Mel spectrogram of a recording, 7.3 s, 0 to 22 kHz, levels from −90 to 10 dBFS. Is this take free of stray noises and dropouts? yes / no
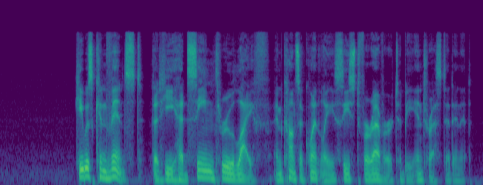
yes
